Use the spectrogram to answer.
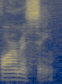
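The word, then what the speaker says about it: Farmacy: in the farmers market called Pharmacy, spelled with an F. The PH has changed over to the F. Oh, has it? F-A-R-M-A-C-Y. Okay, so gotcha. Pharmacy, Sure. like the pharmacy you go to, but you get a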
